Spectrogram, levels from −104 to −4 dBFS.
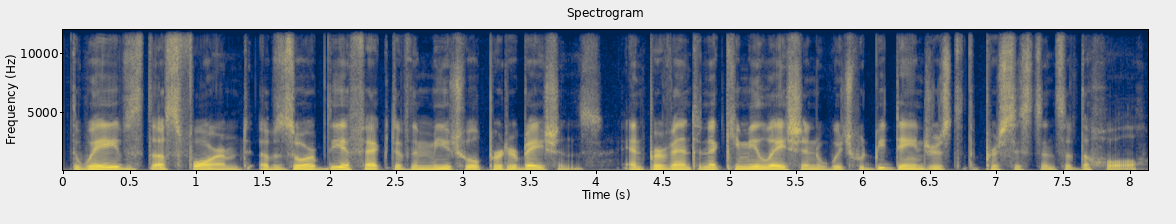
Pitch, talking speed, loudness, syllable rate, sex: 125 Hz, 185 wpm, -19 LUFS, 5.7 syllables/s, male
